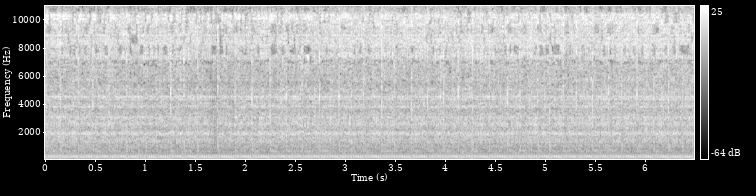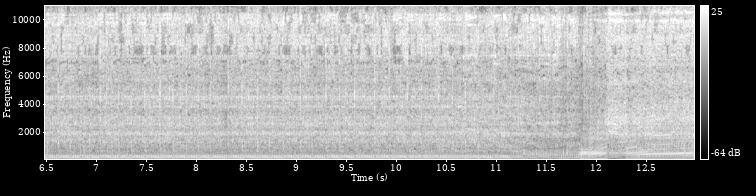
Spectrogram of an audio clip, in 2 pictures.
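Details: Old Jonsered 930 project chainsaw at high idle: steady buzz with crisp, even firing, then it winds down abruptly near the end, so it runs. The bearing underneath is dry.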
